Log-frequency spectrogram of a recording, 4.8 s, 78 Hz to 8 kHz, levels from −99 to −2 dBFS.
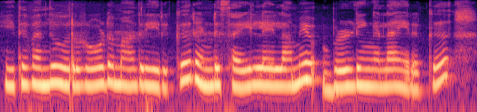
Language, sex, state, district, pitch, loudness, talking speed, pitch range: Tamil, female, Tamil Nadu, Kanyakumari, 235 Hz, -13 LUFS, 150 wpm, 225-255 Hz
